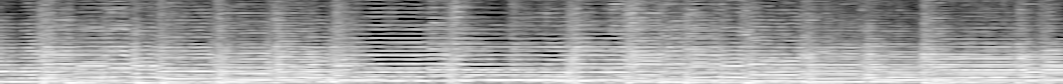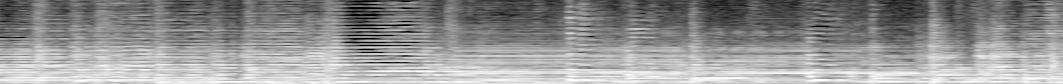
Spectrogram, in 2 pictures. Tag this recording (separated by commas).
fiddle, Music, Banjo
